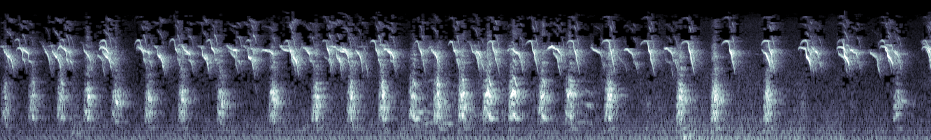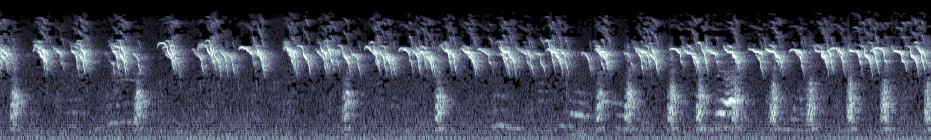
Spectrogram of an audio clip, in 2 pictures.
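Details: A mother hen clucks to call her one-day-old chicks upstairs while they peep shrilly and constantly, trying to get to her.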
